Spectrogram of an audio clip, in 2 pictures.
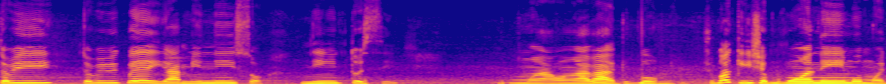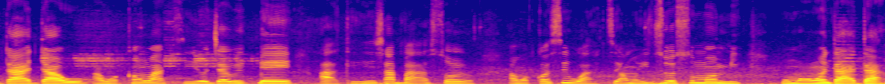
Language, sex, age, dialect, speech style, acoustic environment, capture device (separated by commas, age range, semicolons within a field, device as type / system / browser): Yoruba, female, 25-34, Nigeria - Lagos Yoruba, relaxed, nature, mobile / macOS / Safari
